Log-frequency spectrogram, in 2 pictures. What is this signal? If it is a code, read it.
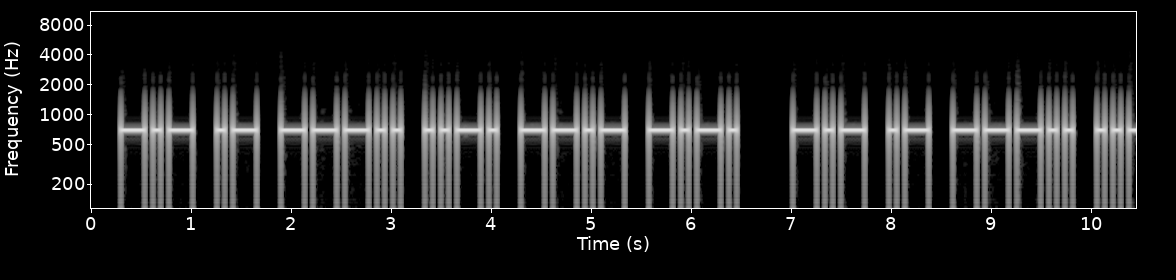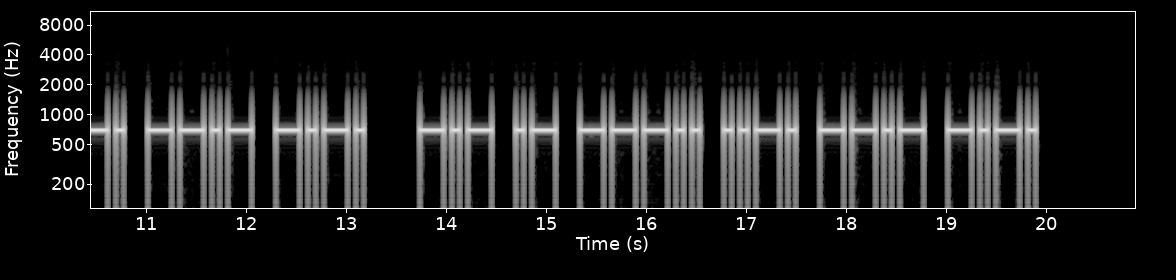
Morse code, heard as a keyed tone, about 15 wpm, 700 Hz. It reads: KA8FQC KA8FQC KA8FQC
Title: USA Call Signs Repeated 3x 15wpm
